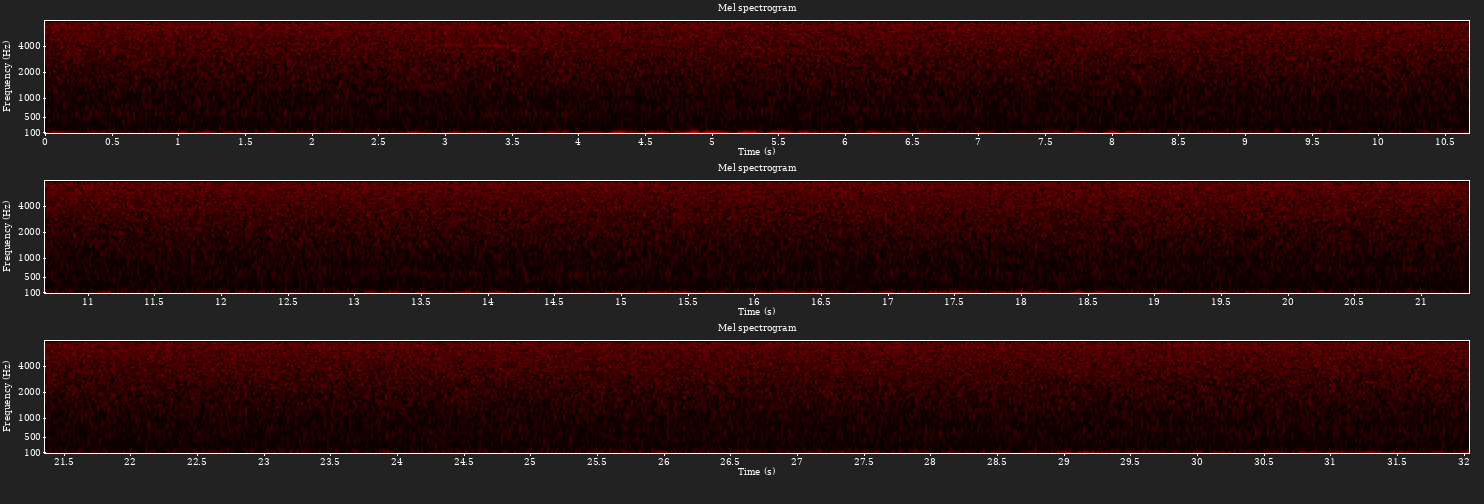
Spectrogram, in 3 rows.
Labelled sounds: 3.2	3.5	killer whale, Bigg's (transient), 3.9 to 4.2 kHz

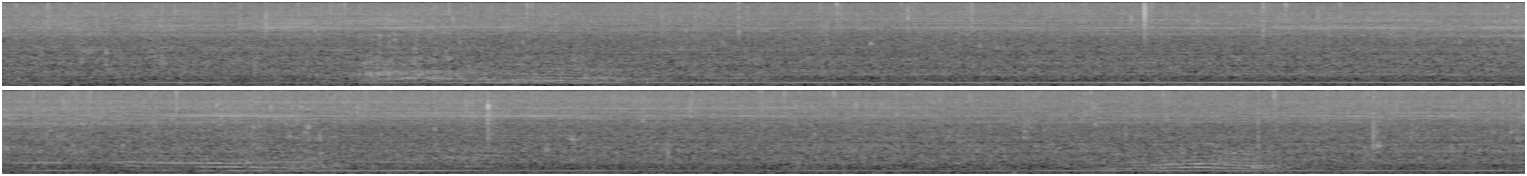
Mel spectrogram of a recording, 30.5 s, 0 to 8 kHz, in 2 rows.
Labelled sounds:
2.6	2.9	vessel noise, 3.0 to 3.1 kHz

